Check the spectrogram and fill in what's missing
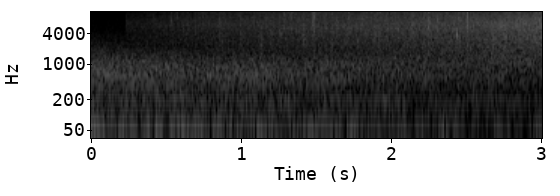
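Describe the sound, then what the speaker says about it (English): Rain starting to fall in the Dragon Quest XI video game: a steady, even hiss of rainfall that holds at a constant level throughout, with no talk. "It would have to go and start raining, wouldn't it?"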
